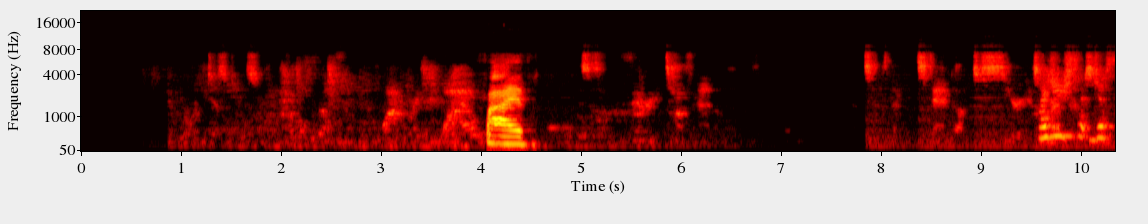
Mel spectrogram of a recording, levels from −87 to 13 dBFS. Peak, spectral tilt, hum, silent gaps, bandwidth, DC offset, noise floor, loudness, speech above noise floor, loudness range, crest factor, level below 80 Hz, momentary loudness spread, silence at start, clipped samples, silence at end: -4 dBFS; -3.5 dB/octave; none; 7.59-7.67 s; 9.2 kHz; under 0.1%; -89 dBFS; -23 LUFS; 64 dB; 21 LU; 26 dB; -80 dBFS; 28 LU; 1.25 s; under 0.1%; 0 s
